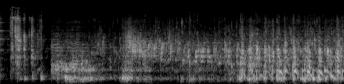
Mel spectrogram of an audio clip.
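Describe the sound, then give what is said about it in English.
A toilet flushes coins away, a loud gurgling rush of water that swells after a brief dip and churns steadily for a few seconds, with no voices. “In the recession, it got flushed right down the toilet.”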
